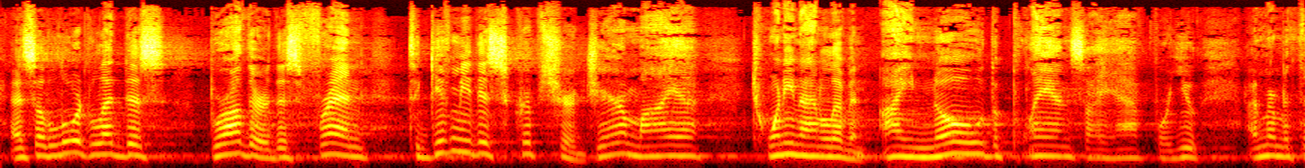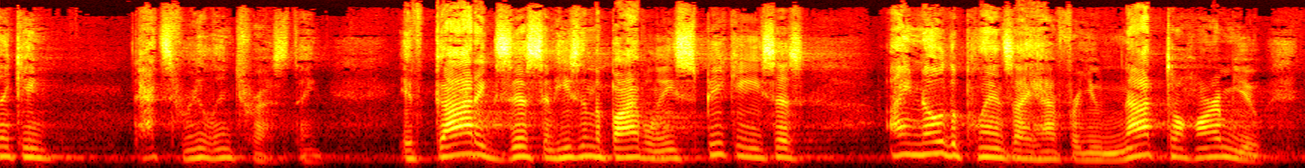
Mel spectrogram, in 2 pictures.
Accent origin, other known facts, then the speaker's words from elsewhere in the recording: Queens, New York, United States; born there; One was my Greek background. I've joked around many, many times. I was born in Queens. If you're raised by a Greek and a German, it means you will be raised Greek.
